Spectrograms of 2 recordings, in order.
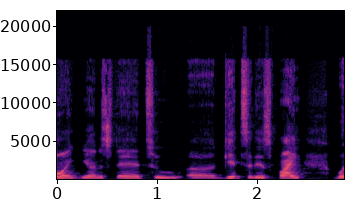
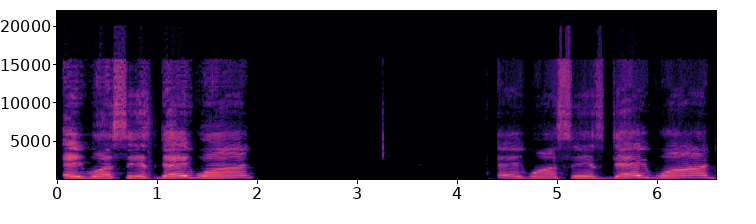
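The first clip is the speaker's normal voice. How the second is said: slow, higher-pitched stretched call; lingering, raised-pitch greeting; drawn-out shout-out; 5 semitones higher, much slower than usual. Real, not acted. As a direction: stretch the words out like a roll call. Calling out a viewer's screen name.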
